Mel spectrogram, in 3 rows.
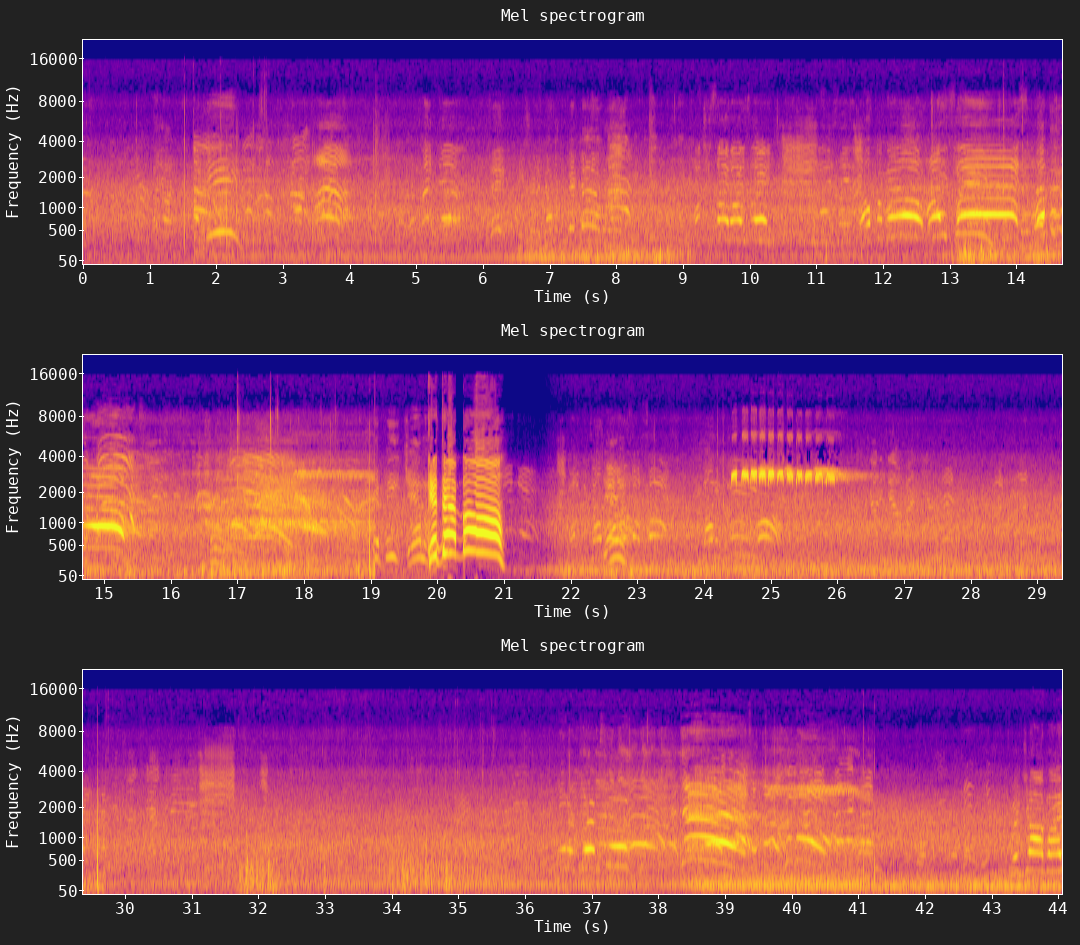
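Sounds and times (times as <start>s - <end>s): distant shouting: 0.0s - 44.0s
referee's whistle short blasts: 24.4s - 26.6s.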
